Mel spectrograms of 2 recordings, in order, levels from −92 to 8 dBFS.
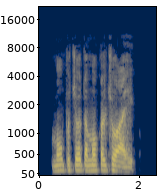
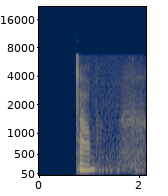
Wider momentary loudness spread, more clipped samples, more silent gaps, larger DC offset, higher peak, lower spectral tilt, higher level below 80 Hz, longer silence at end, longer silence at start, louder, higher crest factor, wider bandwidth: second, 9 LU vs 21 LU; neither; neither; neither; first, 0 dBFS vs -10 dBFS; first, -6 dB/octave vs -4.5 dB/octave; first, -62 dBFS vs -70 dBFS; first, 0.5 s vs 0 s; second, 0.25 s vs 0.75 s; first, -16 LUFS vs -29 LUFS; second, 16 dB vs 24 dB; first, 9 kHz vs 7.2 kHz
